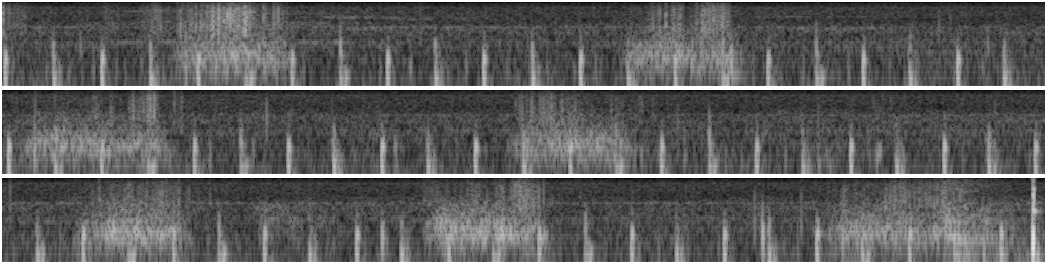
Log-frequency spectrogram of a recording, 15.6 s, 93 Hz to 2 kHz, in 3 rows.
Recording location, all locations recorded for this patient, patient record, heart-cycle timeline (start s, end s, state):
mitral valve (MV)
aortic valve (AV)+pulmonary valve (PV)+tricuspid valve (TV)+mitral valve (MV)
#Age: Child
#Sex: Female
#Height: 99.0 cm
#Weight: 31.1 kg
#Pregnancy status: False
#Murmur: Absent
#Murmur locations: nan
#Most audible location: nan
#Systolic murmur timing: nan
#Systolic murmur shape: nan
#Systolic murmur grading: nan
#Systolic murmur pitch: nan
#Systolic murmur quality: nan
#Diastolic murmur timing: nan
#Diastolic murmur shape: nan
#Diastolic murmur grading: nan
#Diastolic murmur pitch: nan
#Diastolic murmur quality: nan
#Outcome: Normal
#Campaign: 2015 screening campaign
0.00	2.13	unannotated
2.13	2.24	S1
2.24	2.38	systole
2.38	2.48	S2
2.48	2.61	diastole
2.61	2.74	S1
2.74	2.86	systole
2.86	2.98	S2
2.98	3.09	diastole
3.09	3.20	S1
3.20	3.33	systole
3.33	3.42	S2
3.42	3.57	diastole
3.57	3.68	S1
3.68	3.80	systole
3.80	3.90	S2
3.90	4.04	diastole
4.04	4.16	S1
4.16	4.27	systole
4.27	4.36	S2
4.36	4.50	diastole
4.50	4.61	S1
4.61	4.75	systole
4.75	4.86	S2
4.86	4.98	diastole
4.98	5.07	S1
5.07	5.21	systole
5.21	5.32	S2
5.32	5.44	diastole
5.44	5.54	S1
5.54	5.68	systole
5.68	5.77	S2
5.77	5.91	diastole
5.91	6.04	S1
6.04	6.14	systole
6.14	6.22	S2
6.22	6.38	diastole
6.38	6.48	S1
6.48	6.61	systole
6.61	6.72	S2
6.72	6.83	diastole
6.83	6.94	S1
6.94	7.08	systole
7.08	7.18	S2
7.18	7.31	diastole
7.31	7.44	S1
7.44	15.65	unannotated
